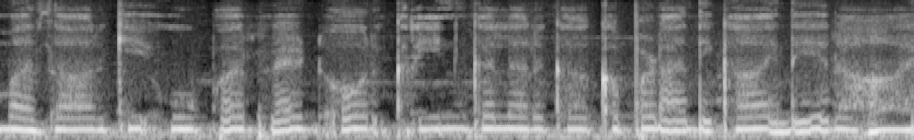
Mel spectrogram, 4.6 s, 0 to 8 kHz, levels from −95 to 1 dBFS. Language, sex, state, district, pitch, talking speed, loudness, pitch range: Hindi, female, Chhattisgarh, Raipur, 240 Hz, 170 wpm, -17 LUFS, 230-250 Hz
